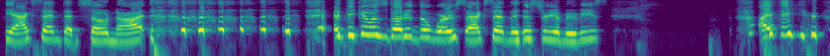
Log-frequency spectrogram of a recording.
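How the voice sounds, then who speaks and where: A woman's voice: a little high, no echo, studio quality. A middle-aged woman hosting a live stream, chatting casually, laughing often and answering viewers by name.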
